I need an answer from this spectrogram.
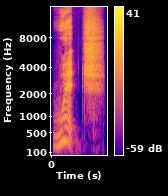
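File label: "witch", English; halloween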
